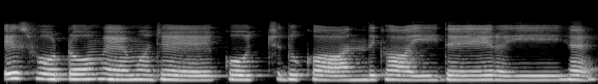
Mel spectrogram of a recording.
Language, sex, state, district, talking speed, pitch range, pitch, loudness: Hindi, female, Madhya Pradesh, Umaria, 100 wpm, 205-225 Hz, 215 Hz, -14 LUFS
